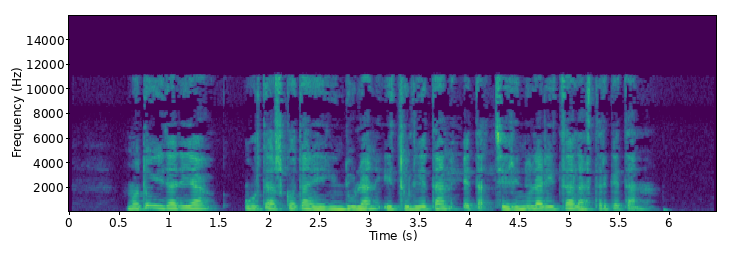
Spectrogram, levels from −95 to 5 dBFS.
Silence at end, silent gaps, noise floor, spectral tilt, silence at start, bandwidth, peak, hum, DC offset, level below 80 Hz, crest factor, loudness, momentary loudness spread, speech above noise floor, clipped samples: 0.5 s; none; -64 dBFS; -4.5 dB/octave; 0.6 s; 11.5 kHz; -2 dBFS; none; under 0.1%; -64 dBFS; 20 dB; -21 LUFS; 9 LU; 44 dB; under 0.1%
